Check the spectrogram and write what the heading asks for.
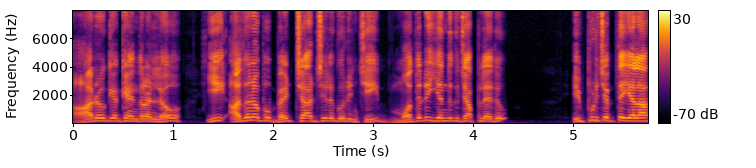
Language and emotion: Telugu, angry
